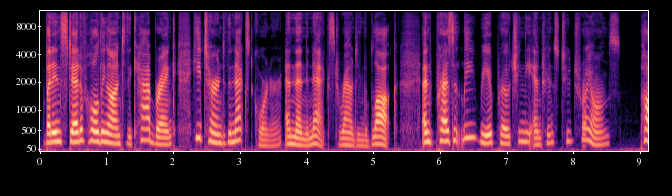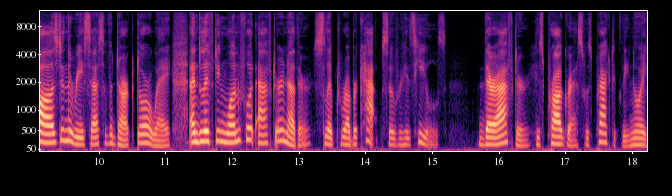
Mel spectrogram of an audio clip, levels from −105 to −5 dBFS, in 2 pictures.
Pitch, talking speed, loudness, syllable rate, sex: 195 Hz, 180 wpm, -21 LUFS, 5.1 syllables/s, female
